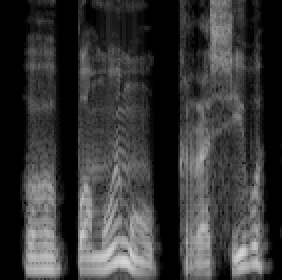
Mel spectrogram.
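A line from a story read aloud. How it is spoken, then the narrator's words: Uncertain voice. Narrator (Russian): неуверенно подал голос Стефан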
